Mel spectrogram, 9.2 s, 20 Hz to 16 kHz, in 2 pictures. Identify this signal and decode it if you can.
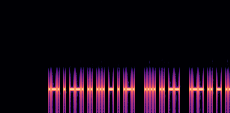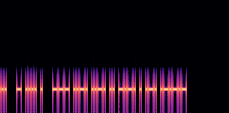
Morse code, heard as a keyed tone, about 37 wpm, 700 Hz. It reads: REGISTER HIM WITH THE OFFICER.
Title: Sentences from Top 1200 Words 40wpm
